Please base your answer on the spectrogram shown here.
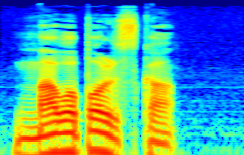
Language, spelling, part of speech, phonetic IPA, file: Polish, Małopolska, proper noun, [ˌmawɔˈpɔlska], Pl-Małopolska.ogg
